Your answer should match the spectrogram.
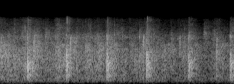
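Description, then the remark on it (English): An audience gives a warm, sustained round of applause one morning to welcome visitors, dense overlapping clapping from many hands going on steadily for a couple of seconds, with no voices rising above it. “In actual fact, to make people feel at home, if you're a visitor here this morning, this warm round of applause is to make you feel at home this morning.”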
